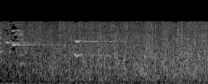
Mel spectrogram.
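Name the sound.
water running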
